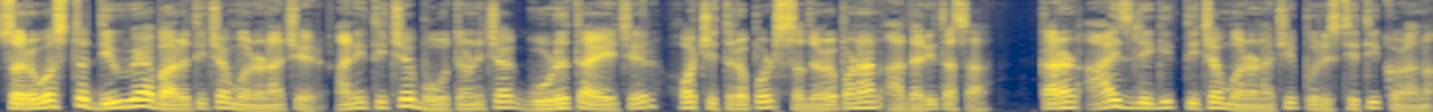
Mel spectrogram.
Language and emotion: Goan Konkani, neutral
